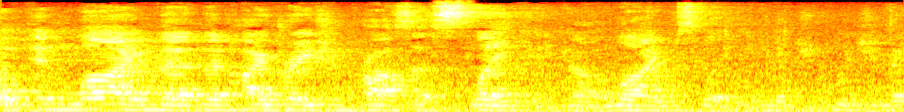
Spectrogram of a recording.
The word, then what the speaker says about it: slaking: Some people use the term slacking. I've never come across any reference that that's the correct pronunciation. So slaking, much like slaking your thirst.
